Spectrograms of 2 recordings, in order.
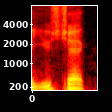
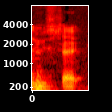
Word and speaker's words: Juszczyk: We're fading Brock Purdy because of Kyle Juszczyk. No, I'm not fading him. I forgot about Kyle Juszczyk. And thank you for pronouncing his name, because I forgot how to pronounce that motherfucker.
